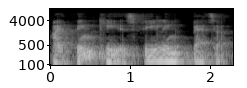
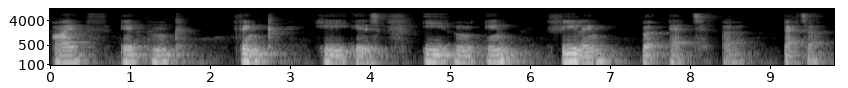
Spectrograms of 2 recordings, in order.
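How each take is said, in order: First: Said in the usual way. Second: Slow, halting word-by-word decoding; sounding out. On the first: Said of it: "Read it again". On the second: Shown as a demonstration. Teacher helps learners decode a short sentence, sounding out. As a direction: split each word into sounds, then say it whole. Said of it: "see if we can read it".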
